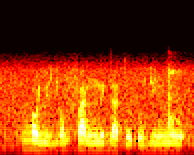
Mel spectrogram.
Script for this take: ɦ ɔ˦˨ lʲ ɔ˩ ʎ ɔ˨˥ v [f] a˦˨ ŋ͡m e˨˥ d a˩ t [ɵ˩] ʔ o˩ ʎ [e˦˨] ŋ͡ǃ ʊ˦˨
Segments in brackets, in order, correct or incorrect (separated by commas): correct, incorrect, correct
